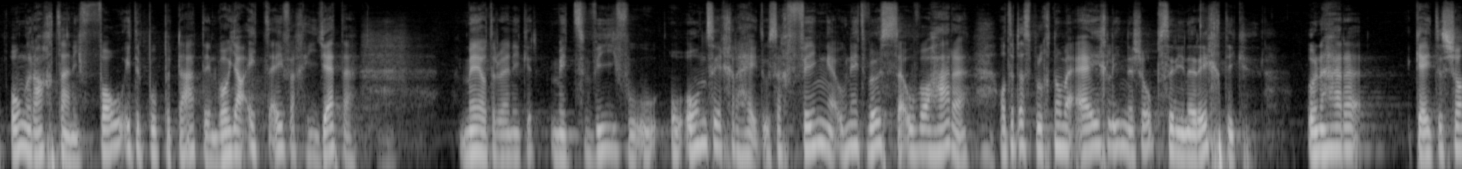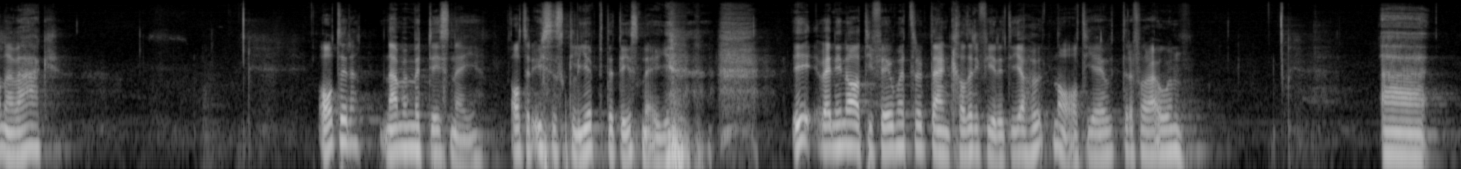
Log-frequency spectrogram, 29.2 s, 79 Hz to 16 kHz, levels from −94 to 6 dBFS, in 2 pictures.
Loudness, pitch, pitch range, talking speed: -27 LUFS, 135 Hz, 125-150 Hz, 150 wpm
